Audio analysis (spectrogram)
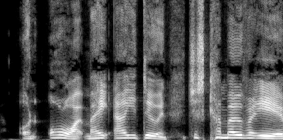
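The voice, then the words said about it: Imitated Scouse accent. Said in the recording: “this terrible Scouse accent ... the Scouser accent”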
